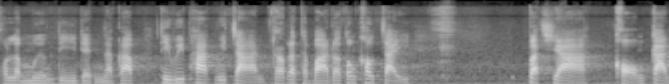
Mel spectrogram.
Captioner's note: takes a breath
